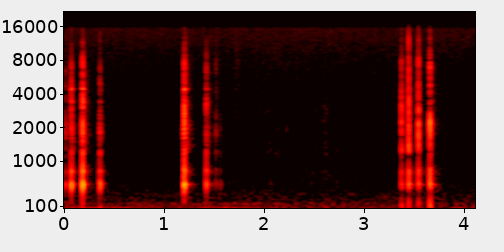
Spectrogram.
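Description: A small, hollow, translucent frosted plastic case, apparently empty, is held in the hands and tapped with the fingertips on its lid and sides. Ten short, hollow clicks ring briefly around 520 Hz with a bright edge, in loose groups of three, three and four, with quiet pauses in between.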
